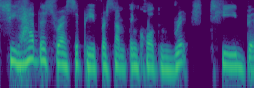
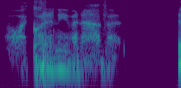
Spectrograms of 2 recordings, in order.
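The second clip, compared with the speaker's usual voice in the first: whispered, much softer, slow; disgusted whisper; 4 semitones lower, 11 dB quieter than usual. Real, not acted. Whispering disgust about the stale tea cakes. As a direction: breathe it out in disgust.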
